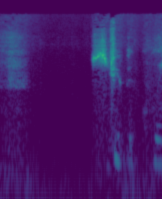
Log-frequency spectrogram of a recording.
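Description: A young girl whispering a few breathy words, starting about a second in, after a short soft hiss at the start.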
